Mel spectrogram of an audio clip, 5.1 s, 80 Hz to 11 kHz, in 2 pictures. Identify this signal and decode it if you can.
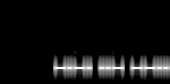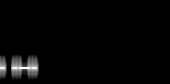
Morse code, heard as a keyed tone, about 25 wpm, 700 Hz. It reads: CU7R
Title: DXCC-100 Call Signs - 4 Characters - 25wpm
